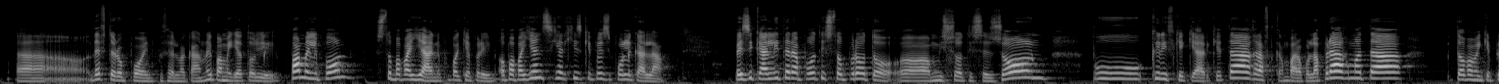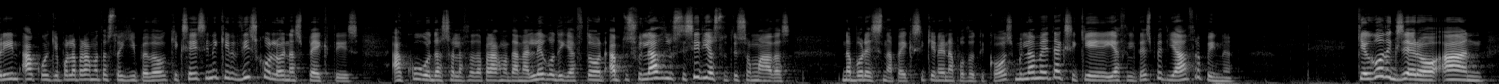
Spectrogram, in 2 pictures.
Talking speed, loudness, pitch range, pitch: 205 wpm, -28 LUFS, 175-265 Hz, 215 Hz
